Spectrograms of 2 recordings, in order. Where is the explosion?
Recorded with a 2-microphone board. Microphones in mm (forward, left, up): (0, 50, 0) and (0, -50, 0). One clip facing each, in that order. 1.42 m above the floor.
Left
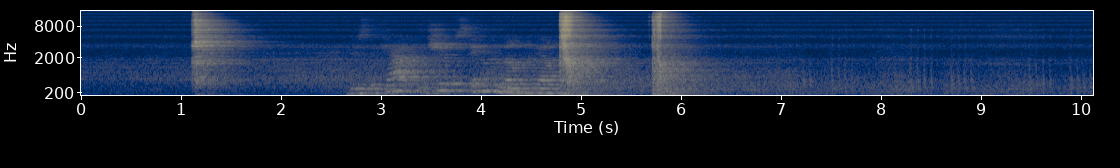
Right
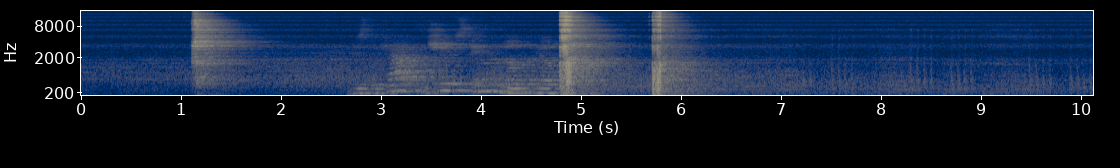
I don't hear an explosion.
